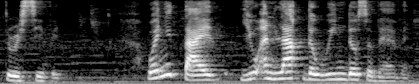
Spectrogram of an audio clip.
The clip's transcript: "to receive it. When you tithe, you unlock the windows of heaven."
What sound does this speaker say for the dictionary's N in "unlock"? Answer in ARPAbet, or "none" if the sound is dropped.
N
